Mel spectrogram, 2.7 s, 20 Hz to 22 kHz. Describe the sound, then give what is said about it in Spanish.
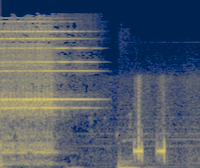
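A telephone rings with an incoming call, a bright electronic ring that holds for over a second and then fades. A low thud and two short, lower tonal blips follow. “Tenemos una llamada por la 95.”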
